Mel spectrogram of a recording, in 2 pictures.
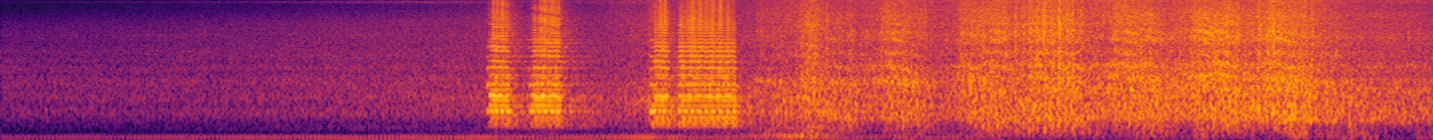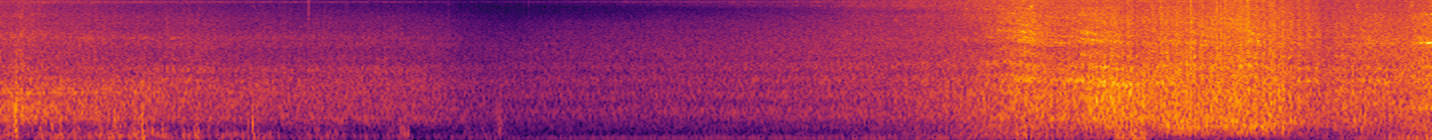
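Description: Diesel commuter train sounds two short horn blasts as it approaches, then passes at speed with a loud rumble of wheels on rail that fades away. A second commuter train builds up and passes close by near the end.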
